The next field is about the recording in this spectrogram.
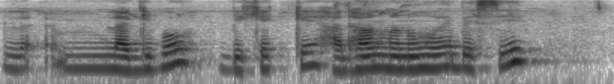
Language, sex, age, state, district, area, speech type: Assamese, female, 30-45, Assam, Dibrugarh, rural, spontaneous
